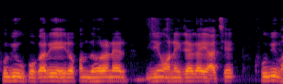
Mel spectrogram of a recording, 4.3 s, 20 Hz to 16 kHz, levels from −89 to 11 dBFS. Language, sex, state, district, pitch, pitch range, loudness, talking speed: Bengali, male, West Bengal, North 24 Parganas, 125 Hz, 120-130 Hz, -22 LUFS, 155 wpm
